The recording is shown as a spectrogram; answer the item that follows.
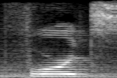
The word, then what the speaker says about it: fort: and sport kayak Hai Fort bikin rumah-rumahan di sekolah atau misalnya di rumah pakai selimut itu namanya Fort nah ini bacanya for PC free itu kayak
